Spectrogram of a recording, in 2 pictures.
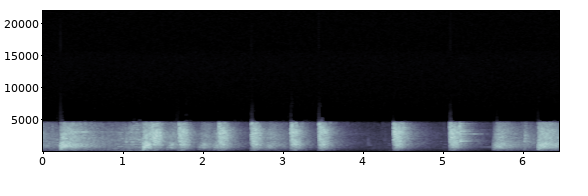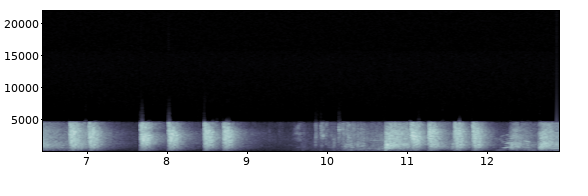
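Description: Semi-automatic pistol fired in rapid strings during a practical shooting stage: about twenty sharp shots in quick pairs and runs, each with a short echo, broken by a couple of brief pauses.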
